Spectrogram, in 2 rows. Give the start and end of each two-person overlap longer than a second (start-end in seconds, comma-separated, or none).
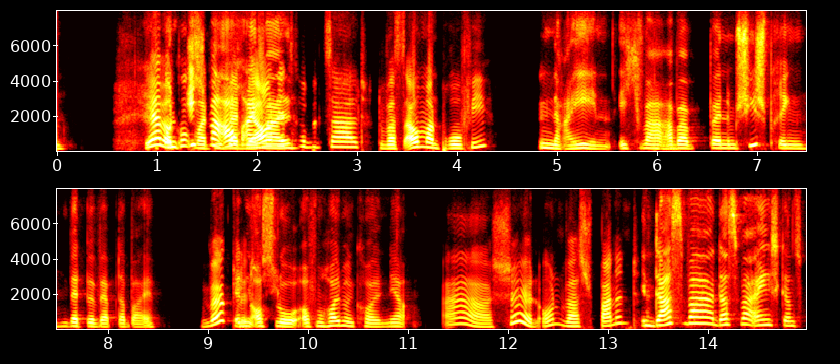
1.0-2.4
